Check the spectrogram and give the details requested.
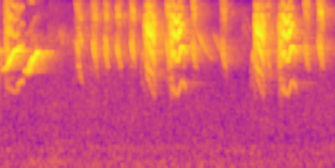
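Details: Double-collared seedeater, a male with a female calling to warm him up, as breeders do before song tournaments; high sharp chips and buzzy downslurred notes, rapid bursts with short pauses, quiet background.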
